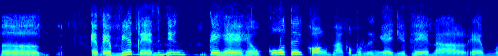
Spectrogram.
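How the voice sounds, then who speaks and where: A woman in an unremarkable speaking voice talks at a fairly quick pace and fairly high pitch with lively intonation, the sound dry and close with no echo. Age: 30s. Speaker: stay-at-home mother. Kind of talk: self-introduction.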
